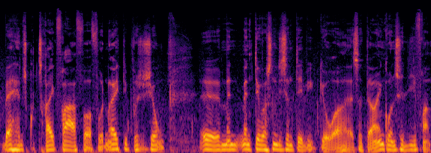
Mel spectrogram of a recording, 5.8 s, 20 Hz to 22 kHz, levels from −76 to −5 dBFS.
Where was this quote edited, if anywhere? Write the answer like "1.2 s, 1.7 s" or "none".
none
